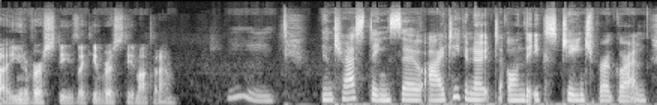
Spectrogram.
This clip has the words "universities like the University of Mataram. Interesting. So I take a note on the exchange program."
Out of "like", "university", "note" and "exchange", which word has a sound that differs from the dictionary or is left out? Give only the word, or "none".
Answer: exchange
